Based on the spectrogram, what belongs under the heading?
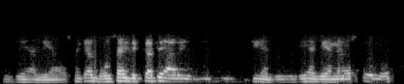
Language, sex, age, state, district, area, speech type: Hindi, male, 45-60, Madhya Pradesh, Hoshangabad, rural, conversation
